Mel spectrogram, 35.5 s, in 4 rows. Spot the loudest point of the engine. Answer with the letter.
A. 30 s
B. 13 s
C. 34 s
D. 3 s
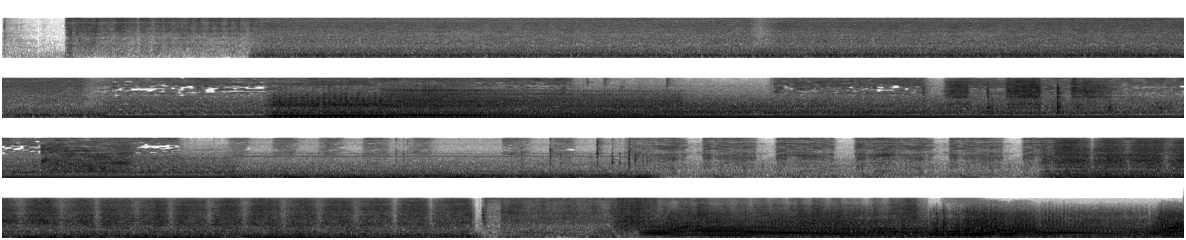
C.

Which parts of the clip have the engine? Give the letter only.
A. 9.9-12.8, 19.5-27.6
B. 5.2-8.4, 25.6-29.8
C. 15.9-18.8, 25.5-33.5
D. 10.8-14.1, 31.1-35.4
D.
